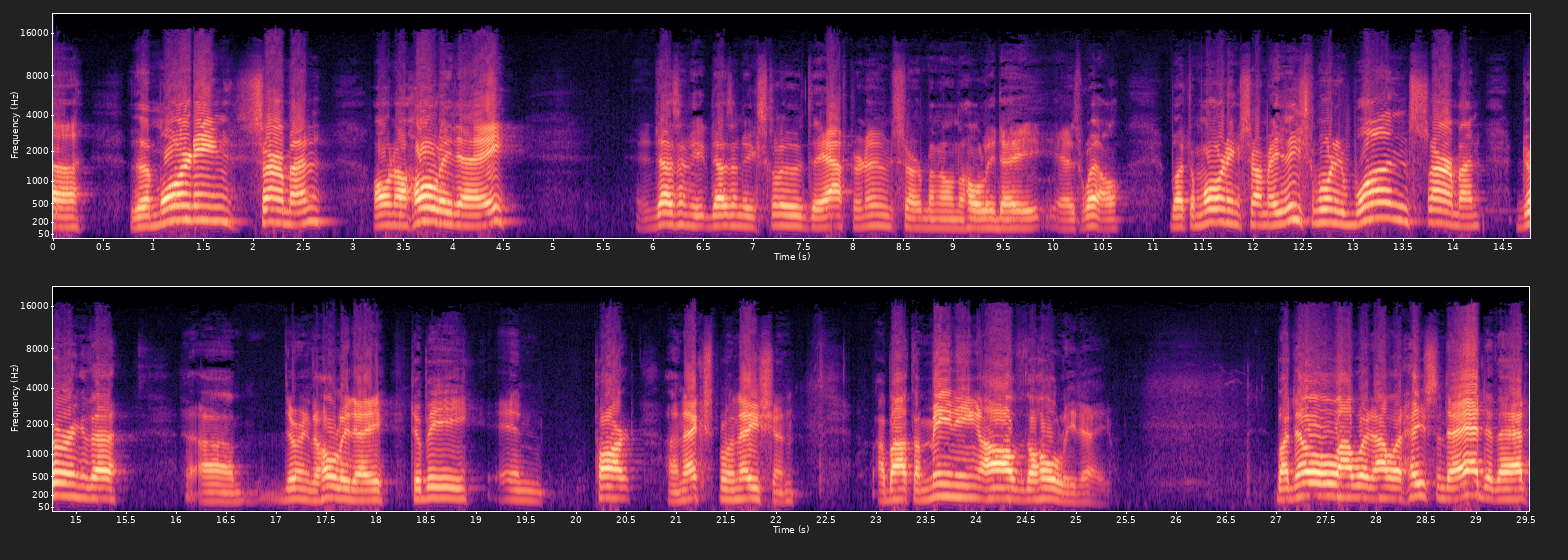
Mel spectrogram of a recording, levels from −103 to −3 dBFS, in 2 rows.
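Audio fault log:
No technical problems can be heard anywhere in the audio.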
